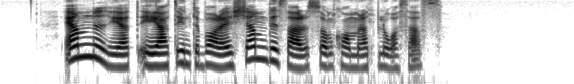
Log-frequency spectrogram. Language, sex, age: Swedish, female, 30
